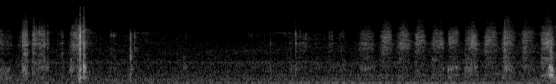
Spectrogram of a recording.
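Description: A hand tool scraping and rubbing on the plastic cable-entry ports of a fiber-optic splice closure, trimming them open, in short irregular strokes. A sharp click comes about a second in, the scraping eases for a moment, then picks up again as a run of quick strokes.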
